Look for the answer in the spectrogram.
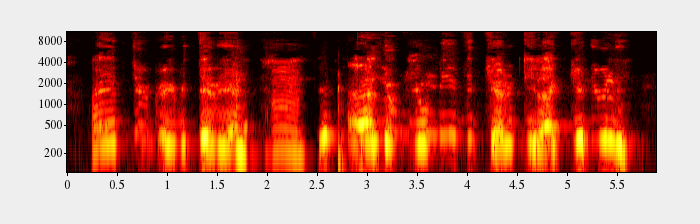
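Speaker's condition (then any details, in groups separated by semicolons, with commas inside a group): Cerebral palsy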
